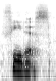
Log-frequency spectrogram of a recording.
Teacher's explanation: I lift up to that T and D position, my voice is on, and I just tap up and tap back down, fetus. That flap or tap is how other languages sometimes do an R sound in the middle of the word.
